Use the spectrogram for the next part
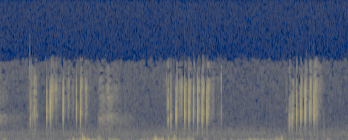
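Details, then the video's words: Domestic cat chattering at a bird or insect it has spotted but cannot reach: three quick bursts of rapid, clicking 'ek-ek-ek' pulses, each under a second long, with soft low thumps and handling noise beneath. "Cats Ekekekeke Compilation - Cats chattering at birds!"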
